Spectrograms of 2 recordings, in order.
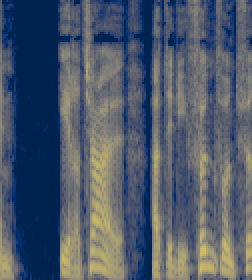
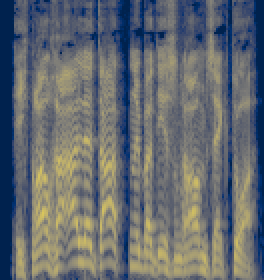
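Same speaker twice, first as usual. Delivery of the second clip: commanding officer; 7 semitones higher than usual. Acted. Commander orders data.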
